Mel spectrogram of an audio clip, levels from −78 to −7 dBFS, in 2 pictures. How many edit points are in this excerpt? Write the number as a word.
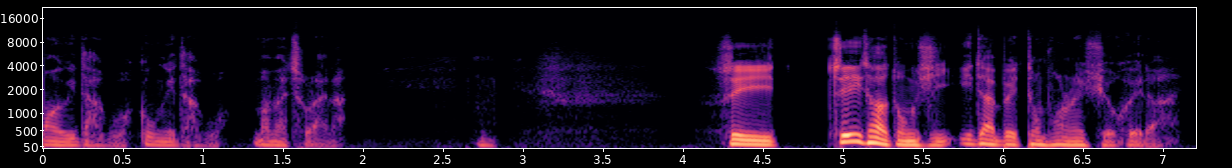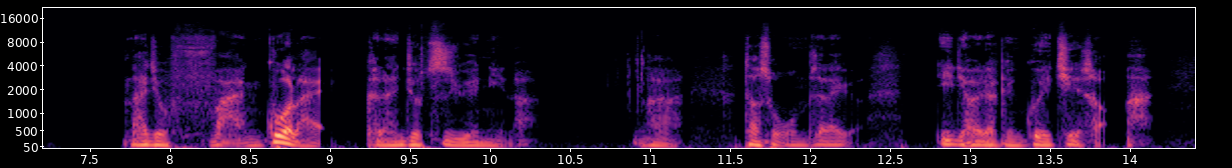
one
